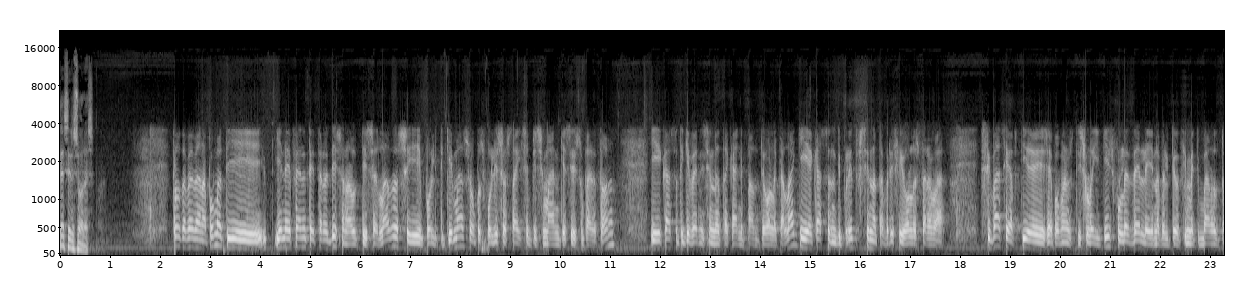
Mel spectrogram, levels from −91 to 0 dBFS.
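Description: Gain pumping runs through the whole clip, with the gain swinging by about 10 dB. The likely cause is input gain set far too high, with a fast limiter or compressor clamping down on every peak and flattening the dynamics.

Clock slip clicks run from 0.13 s to 23.27 s as a soft, fast rattle of ticks roughly every 40 ms, clearest on loud sustained sound. They likely come from two unsynchronised clocks, one sample slipping each time the drift totals a sample, which fits an error of around 500 ppm.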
